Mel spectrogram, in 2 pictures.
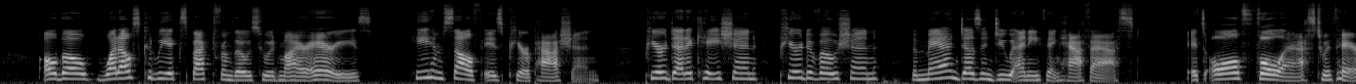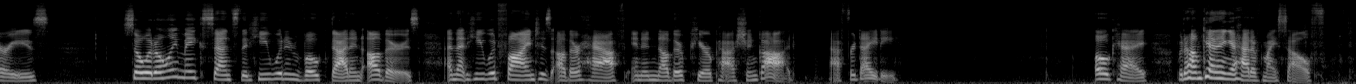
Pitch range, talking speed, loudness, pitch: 195-265 Hz, 145 wpm, -27 LUFS, 230 Hz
